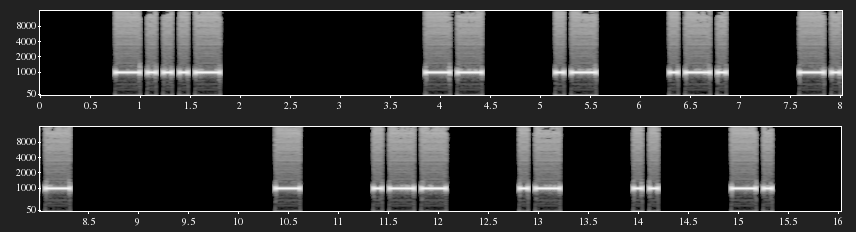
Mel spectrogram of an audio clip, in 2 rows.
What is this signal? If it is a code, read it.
Morse code, heard as a keyed tone, about 15 wpm, spaced as for 8 wpm, 1000 Hz. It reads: <BT> MARK TWAIN
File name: qotdfiles / 8wpm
